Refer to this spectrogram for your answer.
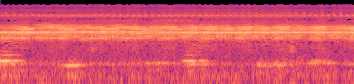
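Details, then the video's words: Frogs croak through a rainy night in rural countryside. Brief, low croaks overlap in an irregular pattern, while shrill insects trill steadily above them and rain falls steadily. "Bạn nghe tiếng ếch nhái kêu trong đêm khuya."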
